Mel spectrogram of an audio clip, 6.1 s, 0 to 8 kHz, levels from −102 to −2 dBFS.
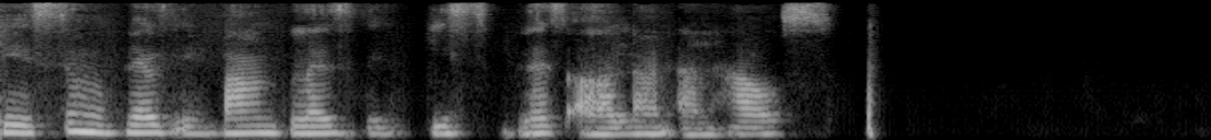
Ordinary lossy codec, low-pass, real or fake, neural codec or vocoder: none; none; fake; codec, 16 kHz, 1.1 kbps, Voila-Tokenizer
